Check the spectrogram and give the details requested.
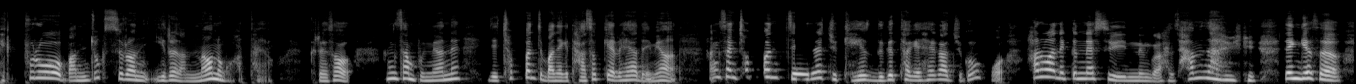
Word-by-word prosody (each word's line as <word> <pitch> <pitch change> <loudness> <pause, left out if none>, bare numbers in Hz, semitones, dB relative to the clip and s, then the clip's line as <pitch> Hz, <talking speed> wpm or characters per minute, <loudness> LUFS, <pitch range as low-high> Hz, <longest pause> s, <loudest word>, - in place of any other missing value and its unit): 100 - - -13
프로 295 -4 +4
만족스러운 195 - -1
일은 185 +1 -1
안 150 -1 -7
나오는 230 +6 +5
것 165 - -13
같아요. 160 - -17 0.4
그래서 165 +1 -1 0.3
항상 270 0 +2
보면은 195 +8 -1 0.2
이제 180 -2 -2
첫 290 +8 -11
번째 320 -3 0
만약에 170 -1 +1
5 185 +9 -4
개를 200 -5 0
해야 205 +1 +2
되면 185 -1 -1 0.3
항상 340 0 -2
첫 340 +1 -7
번째를 295 -4 +2
좀 230 - -3
계속 200 +1 -1
느긋하게 205 +1 0
해 215 +3 -3
가지고 225 +6 -3
뭐 - - -6 0.2
하루 335 +2 +2
안에 300 -5 +3
끝낼 265 0 +1
수 260 -1 -6
있는 170 -3 -1
걸 145 -3 -4
한 165 -1 -10
3-4 265 - +1
일 205 -1 0 0.5
당겨서 270 -9 +6
220 Hz, 320 characters per minute, -23 LUFS, 185-275 Hz, 0.5 s, 당겨서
